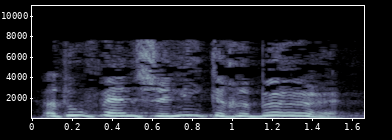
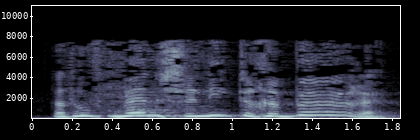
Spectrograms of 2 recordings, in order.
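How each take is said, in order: First: "hoeft" lifted high with a laugh in it; stress on hoeft, laughing. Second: Niet stressed, falling at the end; preacher leans on "niet". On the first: Preacher repeats it to the congregation, stress on hoeft with a laugh. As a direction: land on "hoeft" and let a chuckle through. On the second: Preacher tells the congregation, first stating it, stress on niet. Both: Shown as a demonstration. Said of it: "Ik zeg het nog een keer".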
